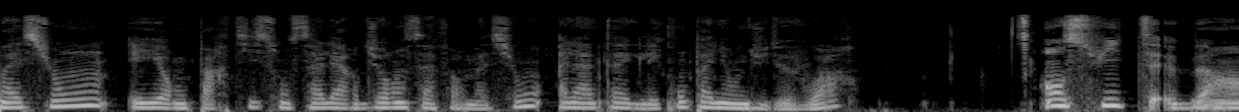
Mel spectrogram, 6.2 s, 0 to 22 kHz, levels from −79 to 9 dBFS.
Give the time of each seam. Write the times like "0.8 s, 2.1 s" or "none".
5.2 s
